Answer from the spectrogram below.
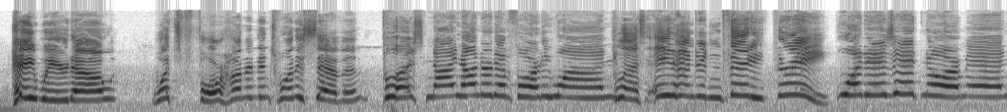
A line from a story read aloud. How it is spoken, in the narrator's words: children used to poke Norman and scream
